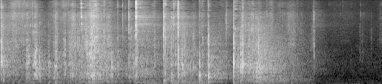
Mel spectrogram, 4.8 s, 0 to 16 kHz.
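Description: Unboxing handling noise from a cardboard box holding an 800 W trim router and its metal accessories: cardboard rustling with irregular taps and knocks as the parts are lifted out. The noise fades and stops abruptly about four seconds in.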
